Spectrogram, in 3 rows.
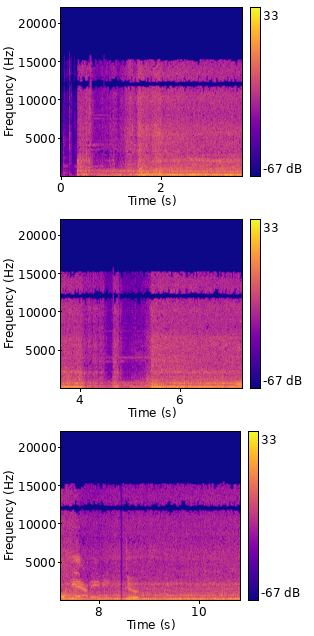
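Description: Toro 60V Max cordless power shovel's brushless electric motor and rotor running, churning through and throwing heavy slush, with a steady hum. The sound drops away for about a second and a half around four seconds in, then picks up again.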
